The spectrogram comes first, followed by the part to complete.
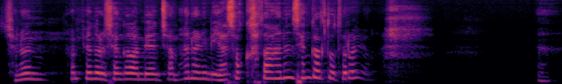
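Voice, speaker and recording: A man with a noticeably high voice preaches a Sunday sermon in a church. He swings from quiet, hushed asides to loud, impassioned emphasis, stretching key words for weight. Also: moderate pace. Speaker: pastor.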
